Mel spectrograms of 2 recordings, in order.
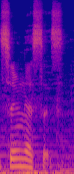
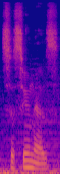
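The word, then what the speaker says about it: Senua: Next we have Hellblade Suna's Sacrifice. Or I was always mispronouncing it Susuna's Sacrifice, but it's Suna, S-E-N-U-A.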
